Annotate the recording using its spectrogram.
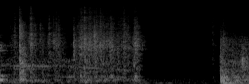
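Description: Battery-powered electric roof-lift mechanism of a pop-up trailer roof running with a low hum and rapid clicking, then stopping abruptly about one and a half seconds in as the roof reaches the top and the mechanism cuts off.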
